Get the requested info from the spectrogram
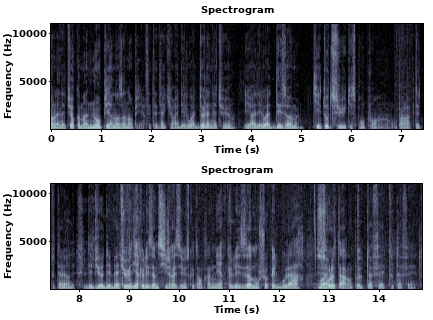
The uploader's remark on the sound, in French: Enregistré dans son petit jardin de Montmorency, la ville où a résidé Jean-Jacques Rousseau.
